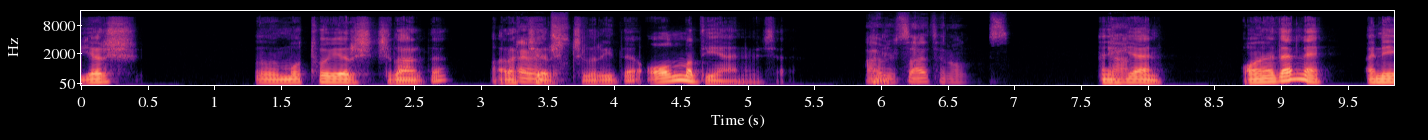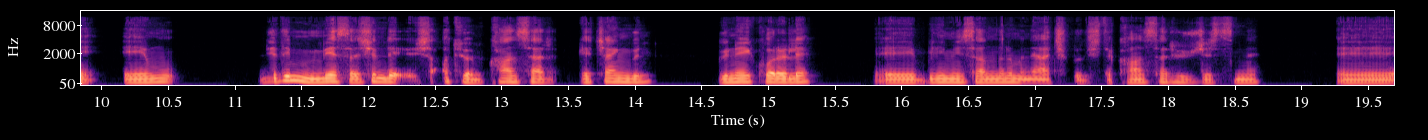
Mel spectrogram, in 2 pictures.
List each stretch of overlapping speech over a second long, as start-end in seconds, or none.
none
